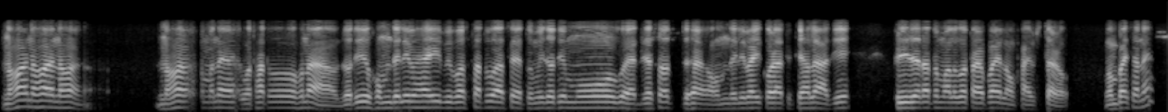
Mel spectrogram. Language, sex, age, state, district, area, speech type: Assamese, male, 30-45, Assam, Golaghat, rural, conversation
